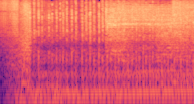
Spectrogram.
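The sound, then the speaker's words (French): A Harley-Davidson motorcycle engine rumbles loudly, its deep throbbing idle swelling into a rev, with no voices over it. “Si ce son te parle, c'est certainement un signe. L'appel de la liberté vient de sonner. Direction Léo Harley-Davidson Brossard.”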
